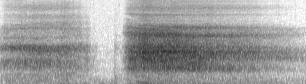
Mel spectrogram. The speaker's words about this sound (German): Also atme tief ein und aus.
